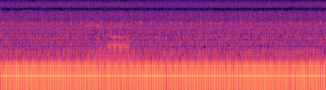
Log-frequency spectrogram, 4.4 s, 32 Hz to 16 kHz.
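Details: 1982 Toyota SR5 4x4 pickup after fixing crank-then-cut-off problem (owner thinks emissions control computer box was the cause, everything else replaced): low, steady idle hum at even speed, no stumbling or dying out; idling smoothly.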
